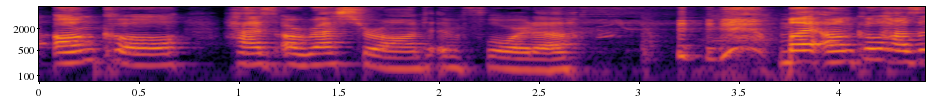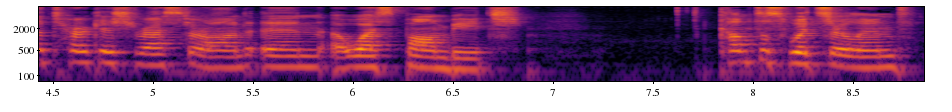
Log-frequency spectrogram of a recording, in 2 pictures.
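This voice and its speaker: A young woman hosting a livestream, chatting casually with viewers, laughing often between quick asides. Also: on the high side, pushed and bright. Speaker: livestream host reading chat. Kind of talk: casual live chat with viewers.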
